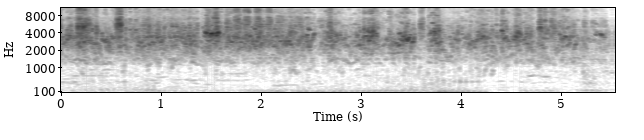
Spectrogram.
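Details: Colony of budgerigars in an aviary squawking and chirping, the chatter swelling and easing in waves, with a few louder harsh notes.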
